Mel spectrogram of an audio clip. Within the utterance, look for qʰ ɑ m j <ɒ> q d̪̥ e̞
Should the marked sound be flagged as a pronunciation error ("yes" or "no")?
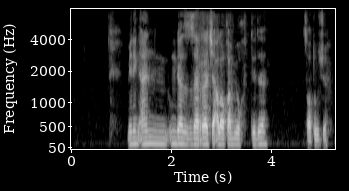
yes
